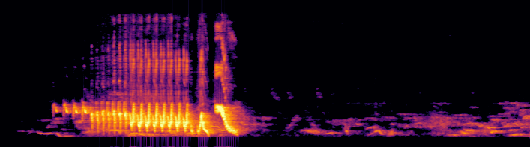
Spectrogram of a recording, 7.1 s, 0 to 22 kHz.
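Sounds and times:
Common chaffinch Fringilla coelebs song: 0.2 - 7.0.

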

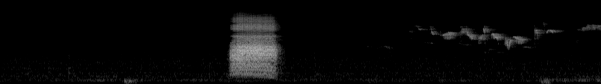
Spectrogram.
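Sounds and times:
carrion crow Corvus corone harsh hoarse caw: 2.3 - 2.9.

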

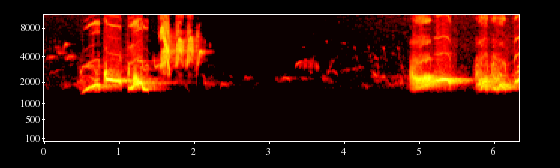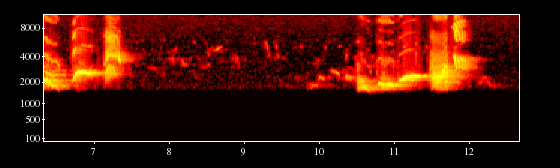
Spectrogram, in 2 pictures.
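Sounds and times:
common blackbird mellow whistled phrases: 0.1 - 2.5, 4.8 - 8.2, 9.8 - 12.3.

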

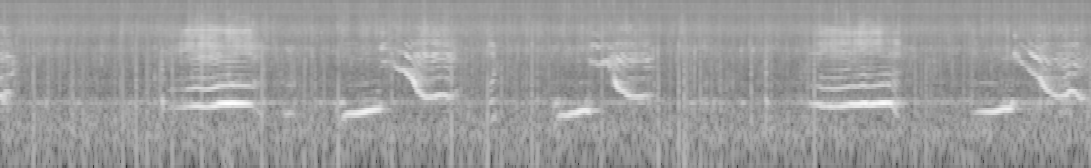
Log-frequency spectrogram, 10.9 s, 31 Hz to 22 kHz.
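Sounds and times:
whale calls: 0.0 - 0.2, 1.6 - 6.8, 8.0 - 10.8
background hum: 0.0 - 10.8.

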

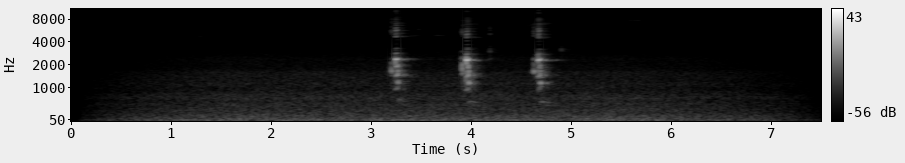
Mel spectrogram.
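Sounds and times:
carrion crow giving harsh hoarse caws, Corvus corone: 3.2 - 4.9.

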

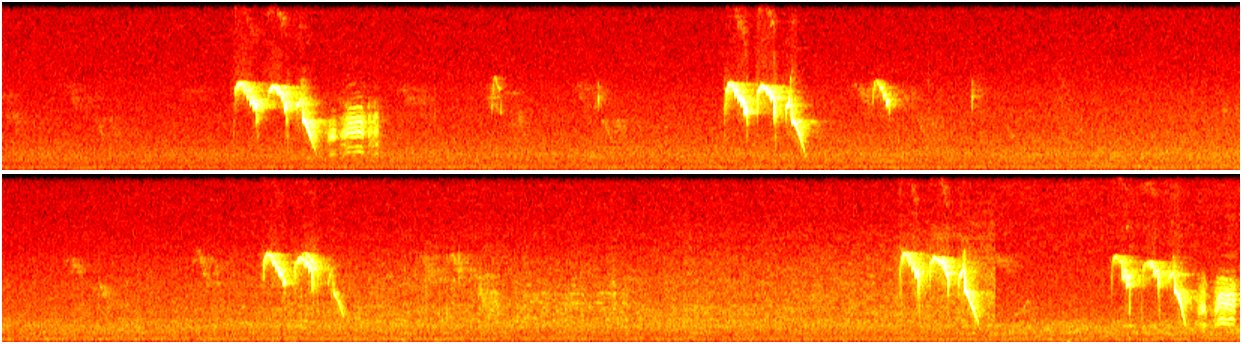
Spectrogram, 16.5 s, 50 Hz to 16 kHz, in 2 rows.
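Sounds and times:
marsh tit Poecile palustris high thin downslurred calls: 9.9 - 16.4.

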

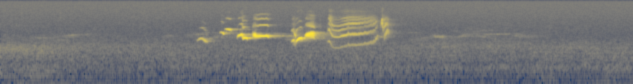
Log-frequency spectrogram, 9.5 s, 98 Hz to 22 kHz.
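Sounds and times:
Turdus merula singing: 3.0 - 5.9.

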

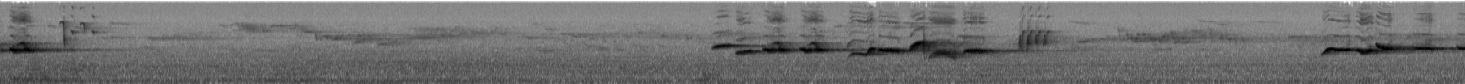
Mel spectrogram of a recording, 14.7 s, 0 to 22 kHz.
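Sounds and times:
Common blackbird song, Turdus merula, whistles and warbling phrases: 0.0 - 14.6.

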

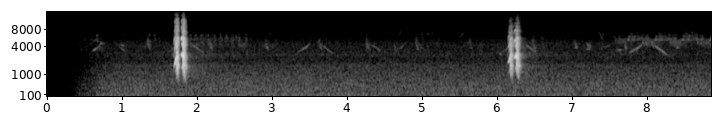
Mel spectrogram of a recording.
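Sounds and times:
faint twittering birds: 0.2 - 8.8
Eurasian magpie (Pica pica) calling with harsh rasping chak-chak notes: 1.6 - 2.1, 6.1 - 6.6.

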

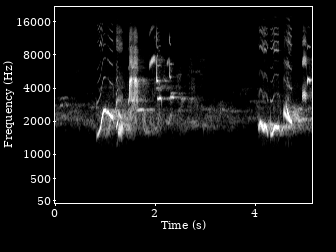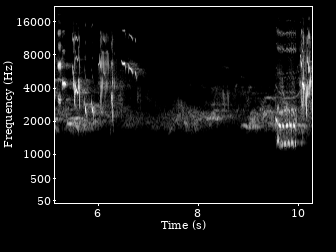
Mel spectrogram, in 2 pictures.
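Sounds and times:
Eurasian blackbird Turdus merula singing: 0.1 - 7.0, 7.6 - 10.2.

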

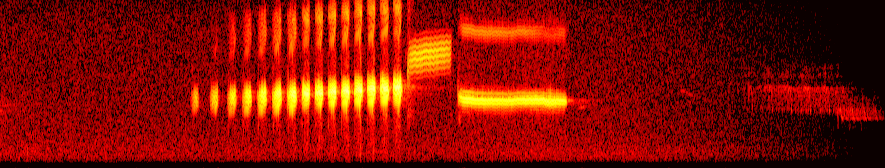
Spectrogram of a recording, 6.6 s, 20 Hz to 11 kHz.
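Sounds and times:
yellowhammer Emberiza citrinella song: 1.6 - 4.3.

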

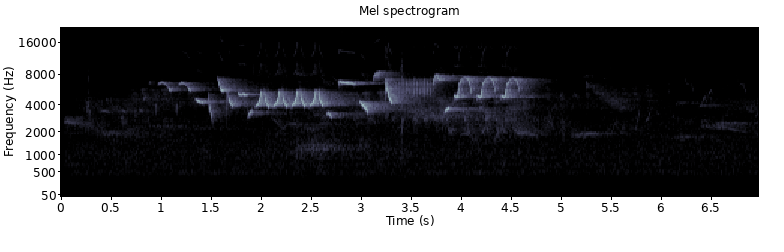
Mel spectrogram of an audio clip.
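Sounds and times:
Eurasian wren Troglodytes troglodytes singing: 0.8 - 4.8.

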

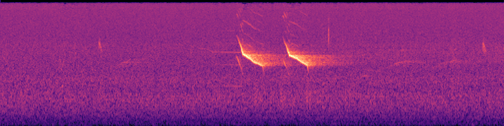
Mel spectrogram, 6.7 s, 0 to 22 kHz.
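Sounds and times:
Eurasian nuthatch Sitta europaea whistled calls: 3.0 - 4.6.

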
